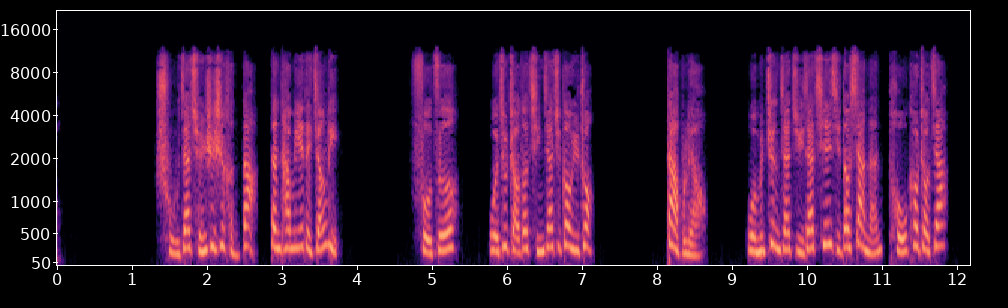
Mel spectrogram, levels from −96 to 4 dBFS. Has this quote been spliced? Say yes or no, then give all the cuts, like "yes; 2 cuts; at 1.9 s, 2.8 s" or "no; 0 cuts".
yes; 1 cut; at 2.8 s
